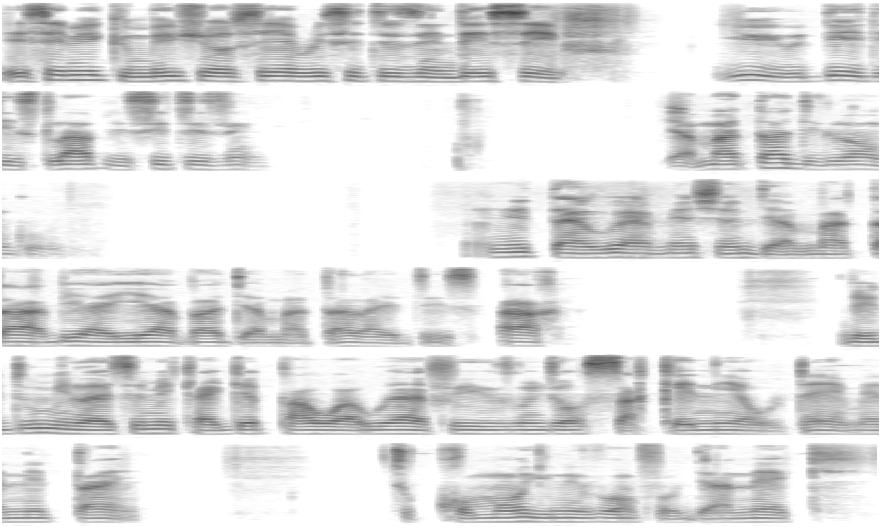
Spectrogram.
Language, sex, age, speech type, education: Nigerian Pidgin, male, 60+, spontaneous, tertiary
